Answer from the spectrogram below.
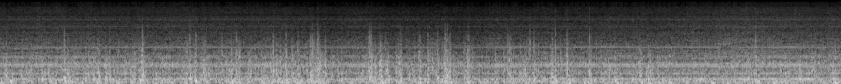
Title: Misfire/surge on Yamaha 2 Stoke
